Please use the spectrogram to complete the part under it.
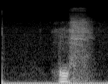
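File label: "hof", Dutch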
